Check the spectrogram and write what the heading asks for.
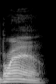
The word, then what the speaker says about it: Braun: a black name Brown yeah that's why I didn't know but it's spelled b r a u n yes m yeah but the announcers say brown my name is brown all I'm sorry I'm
